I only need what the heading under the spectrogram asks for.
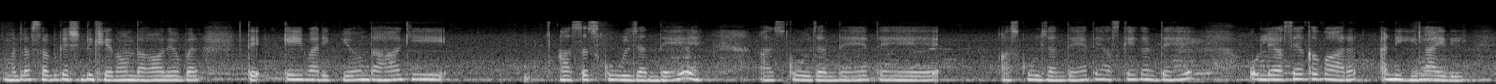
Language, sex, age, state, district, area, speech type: Dogri, female, 18-30, Jammu and Kashmir, Jammu, urban, spontaneous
